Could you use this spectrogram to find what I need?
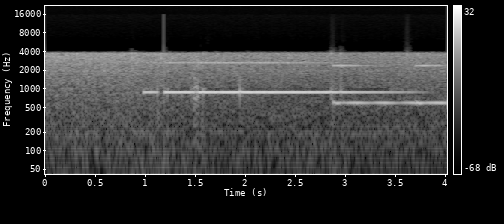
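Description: Steady whistling tones sound through the radio static.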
